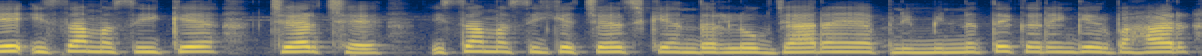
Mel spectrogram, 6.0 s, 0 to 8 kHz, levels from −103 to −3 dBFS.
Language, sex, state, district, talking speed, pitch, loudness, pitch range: Hindi, female, Uttar Pradesh, Varanasi, 220 wpm, 240 Hz, -19 LUFS, 230-250 Hz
